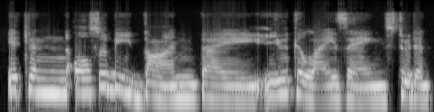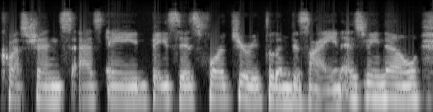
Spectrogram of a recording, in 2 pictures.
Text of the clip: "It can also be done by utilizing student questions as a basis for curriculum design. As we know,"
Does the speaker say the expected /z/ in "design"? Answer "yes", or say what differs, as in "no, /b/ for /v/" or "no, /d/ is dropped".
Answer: yes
